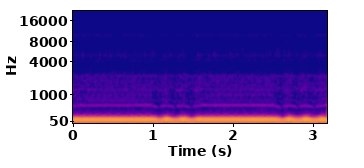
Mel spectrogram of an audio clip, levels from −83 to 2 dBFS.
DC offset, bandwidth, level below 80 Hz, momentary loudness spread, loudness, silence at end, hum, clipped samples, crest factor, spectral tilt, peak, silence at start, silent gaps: under 0.1%; 1.3 kHz; -28 dBFS; 2 LU; -23 LUFS; 0 s; none; under 0.1%; 6 dB; -9.5 dB/octave; -14 dBFS; 0 s; none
